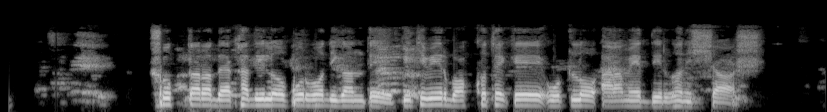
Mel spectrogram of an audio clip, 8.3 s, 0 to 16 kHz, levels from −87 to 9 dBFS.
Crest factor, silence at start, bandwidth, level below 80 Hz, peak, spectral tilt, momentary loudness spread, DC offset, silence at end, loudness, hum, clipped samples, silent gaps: 14 dB; 0.6 s; 7.4 kHz; -58 dBFS; -2 dBFS; -6.5 dB/octave; 15 LU; under 0.1%; 0.7 s; -14 LUFS; none; under 0.1%; none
